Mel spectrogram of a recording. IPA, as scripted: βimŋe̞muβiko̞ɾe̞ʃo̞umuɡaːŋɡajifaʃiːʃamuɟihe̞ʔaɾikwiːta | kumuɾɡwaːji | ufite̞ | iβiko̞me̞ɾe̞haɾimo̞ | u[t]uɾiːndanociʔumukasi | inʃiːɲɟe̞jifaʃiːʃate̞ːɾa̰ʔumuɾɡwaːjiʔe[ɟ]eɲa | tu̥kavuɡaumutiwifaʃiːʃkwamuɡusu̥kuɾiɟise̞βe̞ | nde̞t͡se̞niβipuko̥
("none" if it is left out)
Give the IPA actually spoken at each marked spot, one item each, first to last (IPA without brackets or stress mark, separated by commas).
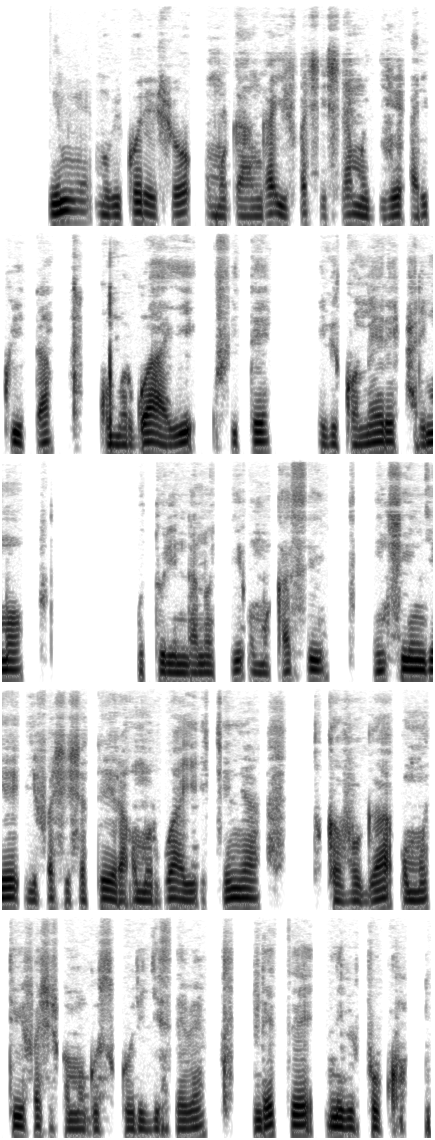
t, c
